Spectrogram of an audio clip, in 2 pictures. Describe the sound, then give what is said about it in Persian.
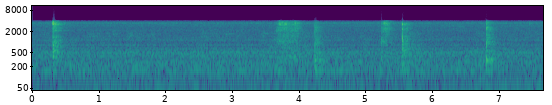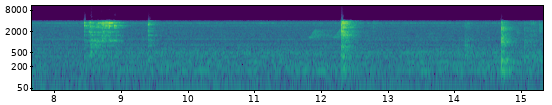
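A spoon spreads white rice in a pot into a layer about 2 cm thick, with soft scraping and a series of irregular metallic taps and clinks, over a low steady background hum and no talking. “یا قاشق پهنش میکنیم روش.”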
